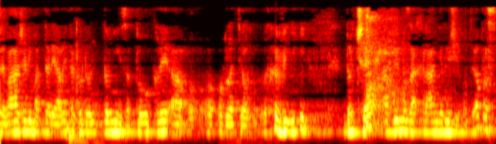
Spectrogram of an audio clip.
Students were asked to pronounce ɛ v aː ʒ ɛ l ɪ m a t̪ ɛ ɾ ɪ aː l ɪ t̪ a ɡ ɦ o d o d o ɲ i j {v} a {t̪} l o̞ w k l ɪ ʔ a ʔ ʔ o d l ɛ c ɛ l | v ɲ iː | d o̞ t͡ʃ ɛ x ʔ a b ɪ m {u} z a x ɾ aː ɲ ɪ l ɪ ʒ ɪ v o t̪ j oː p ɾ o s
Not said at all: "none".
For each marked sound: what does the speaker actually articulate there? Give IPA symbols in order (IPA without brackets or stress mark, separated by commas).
z, t̪, u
